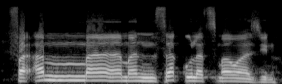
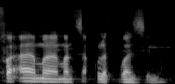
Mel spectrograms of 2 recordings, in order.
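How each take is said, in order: First: The n sound carries a held nasal hum. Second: The n sound has no held nasal hum. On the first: The speaker calls it right. "Gunnah juga begitu" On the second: The speaker calls it wrong.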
